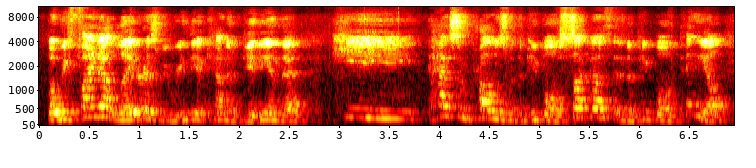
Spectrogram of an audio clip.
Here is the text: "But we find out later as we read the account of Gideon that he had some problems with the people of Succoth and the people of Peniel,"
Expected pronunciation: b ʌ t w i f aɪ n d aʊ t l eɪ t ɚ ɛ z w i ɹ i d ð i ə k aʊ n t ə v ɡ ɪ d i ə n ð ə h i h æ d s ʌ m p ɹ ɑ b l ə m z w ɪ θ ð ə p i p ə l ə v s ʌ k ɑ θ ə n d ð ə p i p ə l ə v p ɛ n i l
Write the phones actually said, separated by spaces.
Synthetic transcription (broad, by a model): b ʌ t w i f aɪ n d aʊ t l eɪ t ɚ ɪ z w i ɹ i d ð i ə k aʊ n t ə v ɡ ɪ d i ə n ð ə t i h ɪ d s ʌ m p ɹ ɑ b l ə m z w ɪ ð ə p i p l ə v s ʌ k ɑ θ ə n ð ə p i p l ə v p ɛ n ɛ l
